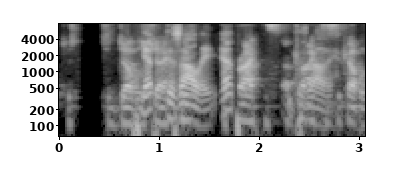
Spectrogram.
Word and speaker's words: Gazzaley: Adam Gazzaley, who is, and Adam, am I pronouncing that right? Just to double check. Gazzaley.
